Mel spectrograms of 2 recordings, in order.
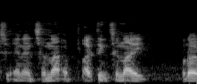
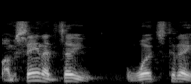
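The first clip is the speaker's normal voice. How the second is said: ordinary delivery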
